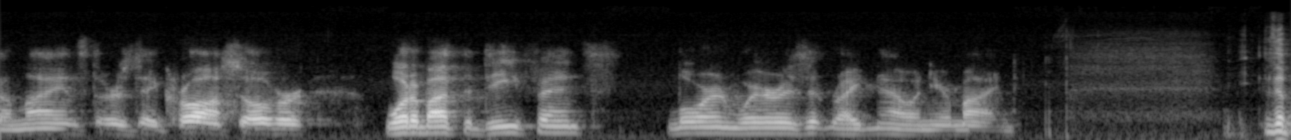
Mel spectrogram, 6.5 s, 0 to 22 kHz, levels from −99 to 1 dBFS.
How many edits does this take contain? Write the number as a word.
zero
